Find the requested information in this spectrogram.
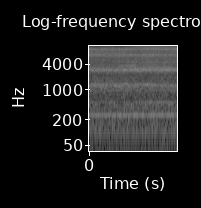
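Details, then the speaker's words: Deka CO2 dental laser (10,600 nm, 4 W continuous) vaporizing diseased gum tissue in periodontal disease treatment, sweeping around the gingival sulcus: steady, loud high-pitched hiss with faint hum of laser and suction; CO2 dental laser in use. "but we're going to treat this patient with the CO2 laser and see what happens"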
